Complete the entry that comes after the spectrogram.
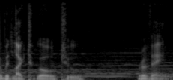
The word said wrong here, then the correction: Revan: Did I say it wrong? Fuck me. – Is there... – You mean Revan? – Revan, oh, motherfucker. I'd Revan. Like to go. I'd like to go to Revan.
